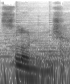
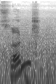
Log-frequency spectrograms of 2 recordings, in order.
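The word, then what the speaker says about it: Slunj: towards brass Stoke and slunge I don't know how you pronounce it s-l-u-n-j uh slung is how I call it but the J is probably pronounced with the Y so big anyway that's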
